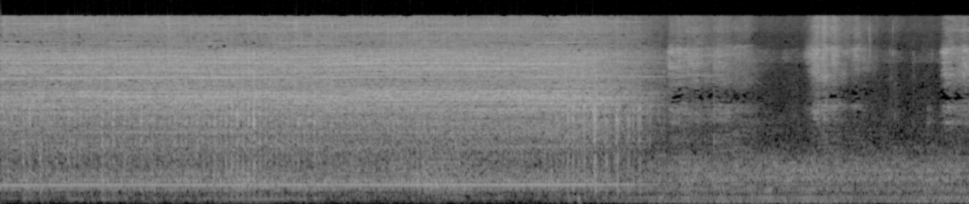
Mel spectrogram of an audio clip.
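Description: NASA electric hand mixer running its beaters through cake batter in a stainless steel bowl: a steady motor whine that cuts off about six and a half seconds in. After that there is quieter scraping of a spatula in the bowl.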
